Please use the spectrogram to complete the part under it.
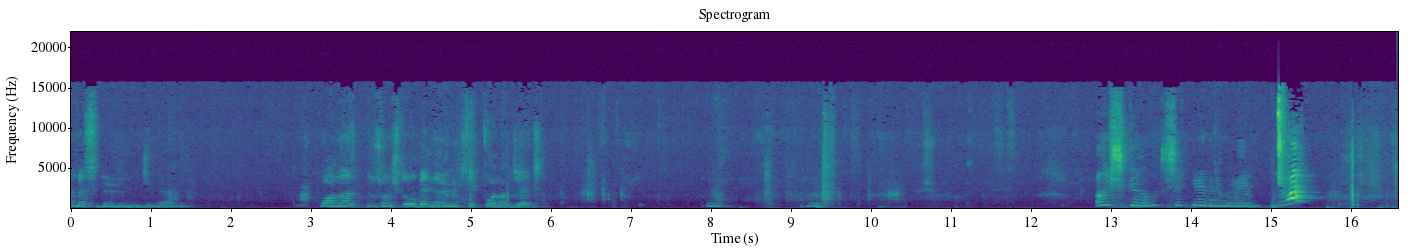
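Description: Young girls talk with animation close by.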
